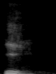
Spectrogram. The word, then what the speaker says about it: e'en: And note, of course, that even here is pronounced as one syllable, e'en.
